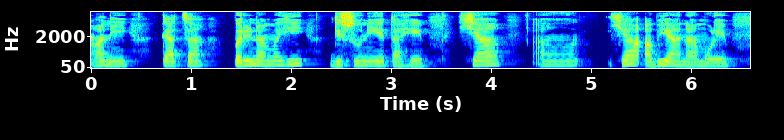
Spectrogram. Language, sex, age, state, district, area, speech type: Marathi, female, 30-45, Maharashtra, Sangli, rural, spontaneous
